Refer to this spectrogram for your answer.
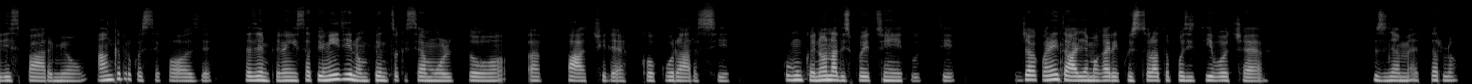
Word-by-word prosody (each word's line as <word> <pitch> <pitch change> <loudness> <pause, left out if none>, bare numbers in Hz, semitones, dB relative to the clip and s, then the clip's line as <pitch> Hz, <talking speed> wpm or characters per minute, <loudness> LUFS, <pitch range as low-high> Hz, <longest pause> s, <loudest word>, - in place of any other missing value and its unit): risparmio, 170 -1 -3
anche 210 +6 +3
per 245 -2 -5
queste 185 -3 -9
cose, 170 -1 -5 0.3
esempio 190 -2 +2
negli 180 0 +3
Stati 195 +3 -2
Uniti 230 +4 +7
non 175 -4 +4
penso 190 0 0
che 180 - -19
sia 180 +1 -2
molto, 175 0 -1 0.2
ehm, 180 - -3 0.2
facile, 175 -1 -2
ecco, 175 +2 -6
curarsi. 170 -2 -4 0.5
Comunque 205 -1 +2
non 200 +2 +7
a 200 - +7
disposizione 185 0 -1
di 175 - 0
tutti. 170 +1 -12 0.6
Già 210 +3 +1
qua 200 - 0
in 220 - +7
Italia 185 -4 +5
magari 180 0 +2
questo 180 +1 -4
lato 185 0 0
positivo 180 0 0
c'è. 165 -2 -4 1.1
Bisogna 180 -1 0
ammetterlo. 185 +1 -3
180 Hz, 145 wpm, -25 LUFS, 175-190 Hz, 1.1 s, Uniti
